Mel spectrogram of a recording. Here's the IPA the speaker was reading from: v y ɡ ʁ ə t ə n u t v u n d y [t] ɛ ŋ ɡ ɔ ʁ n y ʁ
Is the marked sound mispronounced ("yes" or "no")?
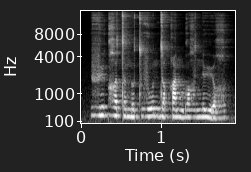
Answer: yes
